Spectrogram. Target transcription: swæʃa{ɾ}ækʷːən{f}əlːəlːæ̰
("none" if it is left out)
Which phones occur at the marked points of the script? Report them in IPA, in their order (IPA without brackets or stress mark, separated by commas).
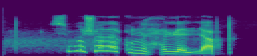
ɾ, ħ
